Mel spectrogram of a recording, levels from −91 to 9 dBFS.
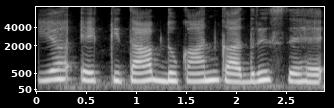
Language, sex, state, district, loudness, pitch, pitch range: Hindi, female, Jharkhand, Palamu, -12 LUFS, 260 Hz, 245-275 Hz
